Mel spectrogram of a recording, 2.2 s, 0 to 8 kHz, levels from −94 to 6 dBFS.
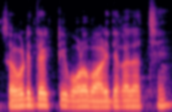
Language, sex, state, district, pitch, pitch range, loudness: Bengali, male, West Bengal, Cooch Behar, 110 Hz, 110-125 Hz, -15 LUFS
